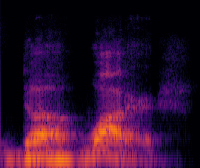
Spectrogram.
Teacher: DE is duh whenever there's a consonant after the word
